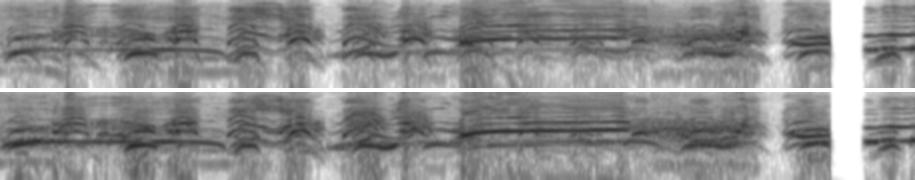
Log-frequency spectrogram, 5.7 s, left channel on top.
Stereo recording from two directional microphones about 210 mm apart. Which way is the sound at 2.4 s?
55° right (ahead or behind).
